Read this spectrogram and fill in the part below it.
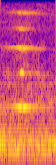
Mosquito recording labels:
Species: Aedes albopictus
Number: one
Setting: insect culture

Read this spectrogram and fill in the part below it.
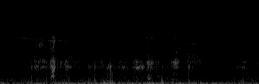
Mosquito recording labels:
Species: no mosquito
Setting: cup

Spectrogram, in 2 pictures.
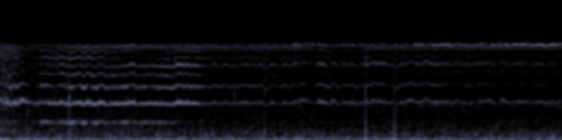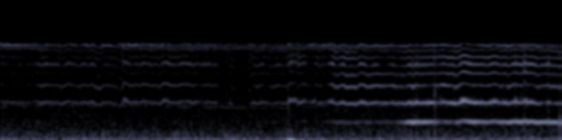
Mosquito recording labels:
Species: mosquito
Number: one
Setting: cup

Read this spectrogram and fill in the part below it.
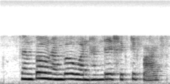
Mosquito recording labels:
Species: no mosquito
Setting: cup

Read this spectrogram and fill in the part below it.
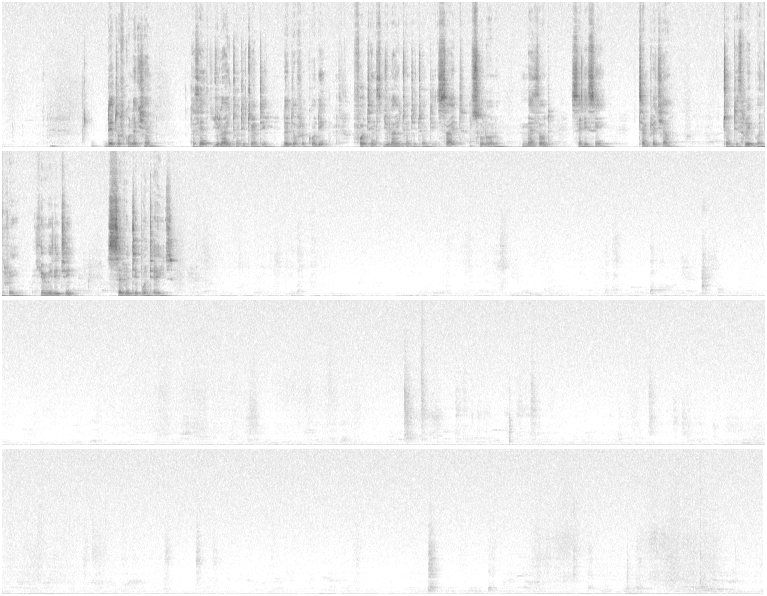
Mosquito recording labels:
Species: no mosquito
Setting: cup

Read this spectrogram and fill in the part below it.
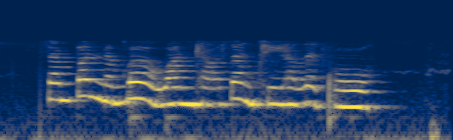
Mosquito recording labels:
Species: no mosquito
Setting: cup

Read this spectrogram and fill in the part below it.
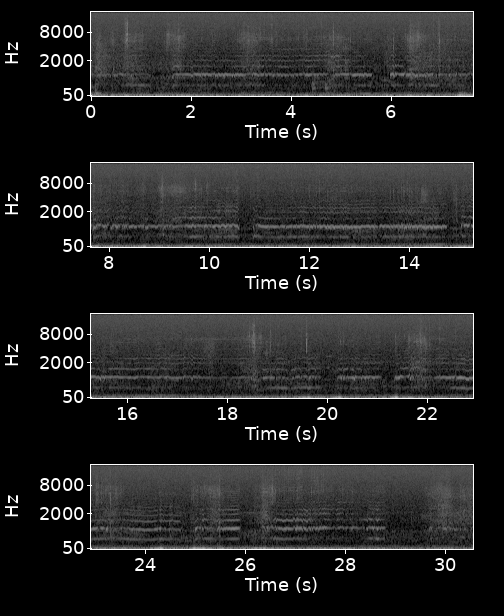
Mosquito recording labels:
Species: Anopheles funestus s.s.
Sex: female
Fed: unfed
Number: one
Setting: cup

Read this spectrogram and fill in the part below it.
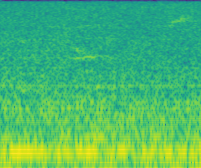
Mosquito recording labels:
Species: Anopheles gambiae s.s.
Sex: female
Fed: unfed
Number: one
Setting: insect culture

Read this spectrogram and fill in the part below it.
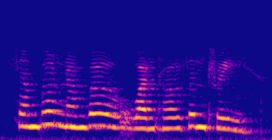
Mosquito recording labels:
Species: no mosquito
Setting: cup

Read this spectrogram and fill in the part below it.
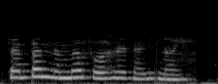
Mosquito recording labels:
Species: no mosquito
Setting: cup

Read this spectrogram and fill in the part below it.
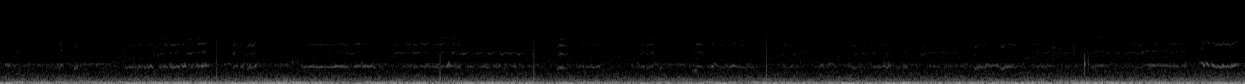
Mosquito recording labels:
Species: mosquito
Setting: cup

